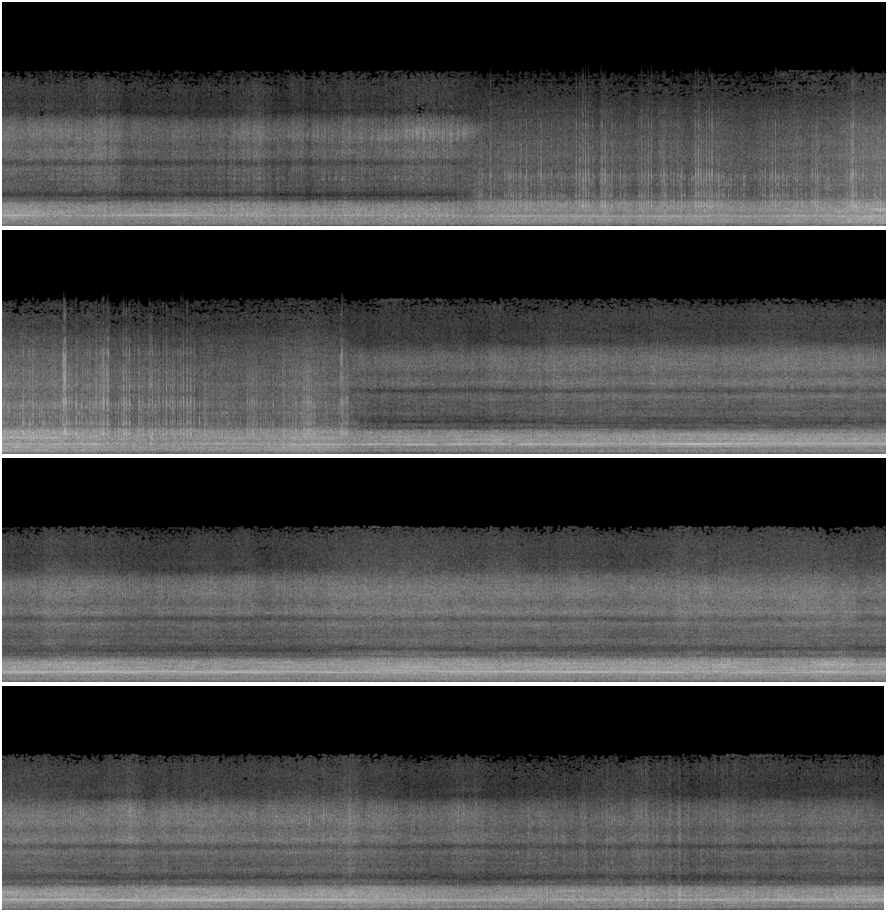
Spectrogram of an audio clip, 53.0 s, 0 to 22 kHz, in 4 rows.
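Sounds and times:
snowmobile two-stroke engine running: 0.0 - 53.0.

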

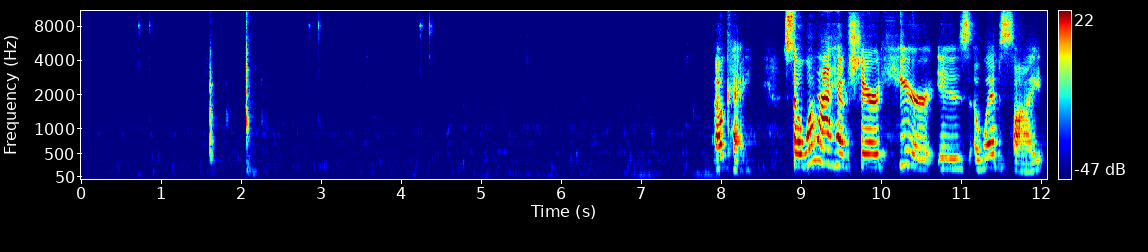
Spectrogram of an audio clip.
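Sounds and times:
computer mouse clicking: 0.7 - 1.0, 1.6 - 6.0.

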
